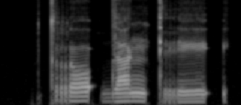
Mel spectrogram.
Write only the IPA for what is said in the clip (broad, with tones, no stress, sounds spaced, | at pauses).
t r ɔ˥˩ ʔ d a˥˩ ŋ t r e˦˥ ʔ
